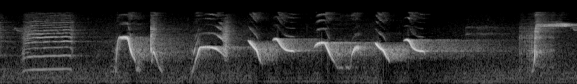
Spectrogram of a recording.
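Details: Lyrebird in loud, very clear full song: a stacked harmonic burst, then a run of loud arched whistles that rise sharply and fall, about six in quick succession, ending in a high sweeping note.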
